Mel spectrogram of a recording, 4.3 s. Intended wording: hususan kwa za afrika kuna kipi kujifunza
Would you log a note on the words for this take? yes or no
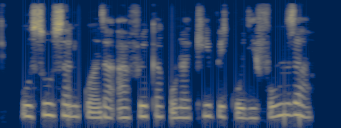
no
